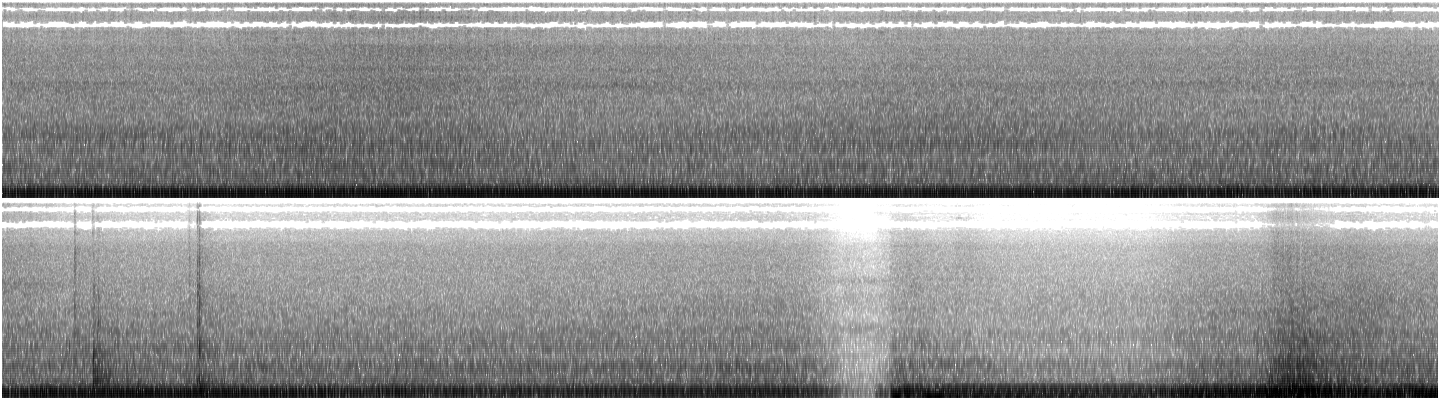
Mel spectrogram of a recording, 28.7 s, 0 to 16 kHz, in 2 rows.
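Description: Mercedes-AMG GLS63's twin-turbo V8 idling steadily with a deep, even hum. The sound cuts out briefly about three-quarters of the way through, and near the end the engine is revved, growing louder.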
